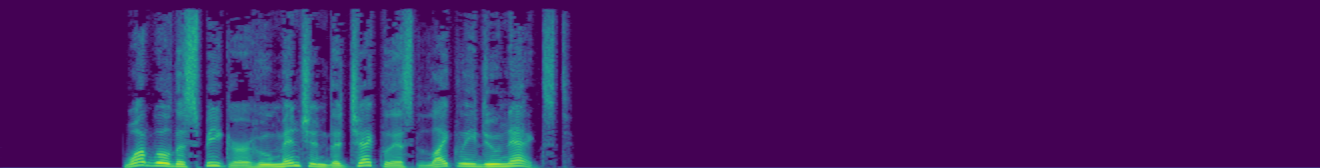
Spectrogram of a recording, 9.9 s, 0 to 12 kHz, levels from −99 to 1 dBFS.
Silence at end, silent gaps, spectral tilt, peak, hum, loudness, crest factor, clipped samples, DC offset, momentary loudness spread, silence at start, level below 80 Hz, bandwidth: 5.75 s; none; -6.5 dB/octave; -4 dBFS; none; -20 LUFS; 18 dB; under 0.1%; under 0.1%; 7 LU; 0.9 s; -62 dBFS; 12 kHz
